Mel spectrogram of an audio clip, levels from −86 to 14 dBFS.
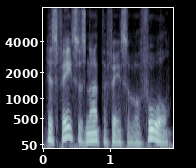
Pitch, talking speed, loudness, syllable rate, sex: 100 Hz, 275 wpm, -15 LUFS, 4.9 syllables/s, male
